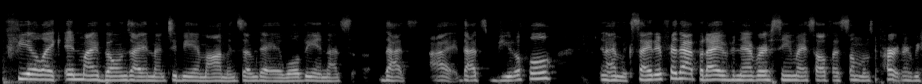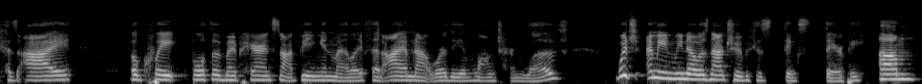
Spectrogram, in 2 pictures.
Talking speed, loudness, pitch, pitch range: 225 wpm, -25 LUFS, 195 Hz, 180-225 Hz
